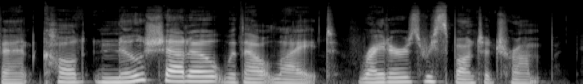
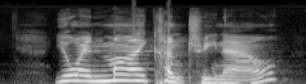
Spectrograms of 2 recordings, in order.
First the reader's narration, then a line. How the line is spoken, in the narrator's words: British woman snapped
